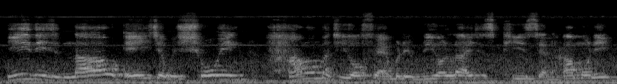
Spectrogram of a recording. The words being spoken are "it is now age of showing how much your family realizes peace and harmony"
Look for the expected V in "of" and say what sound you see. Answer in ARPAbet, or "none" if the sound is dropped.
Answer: W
